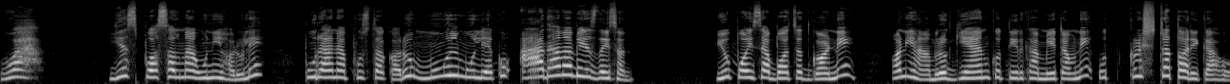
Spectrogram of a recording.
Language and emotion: Nepali, happy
